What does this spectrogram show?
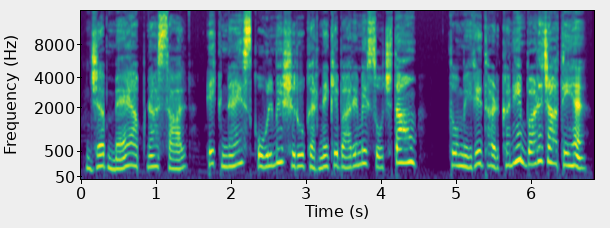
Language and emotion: Hindi, fearful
